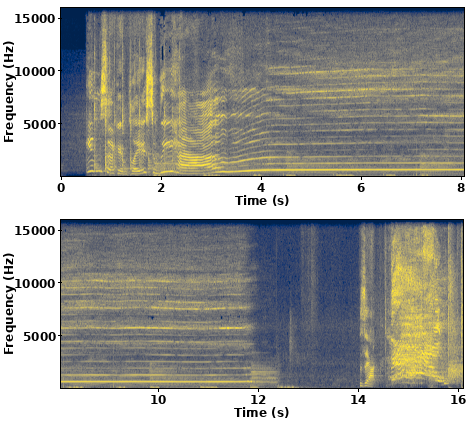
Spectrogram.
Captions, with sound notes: - In second place, we have (vocalizes) Zach.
